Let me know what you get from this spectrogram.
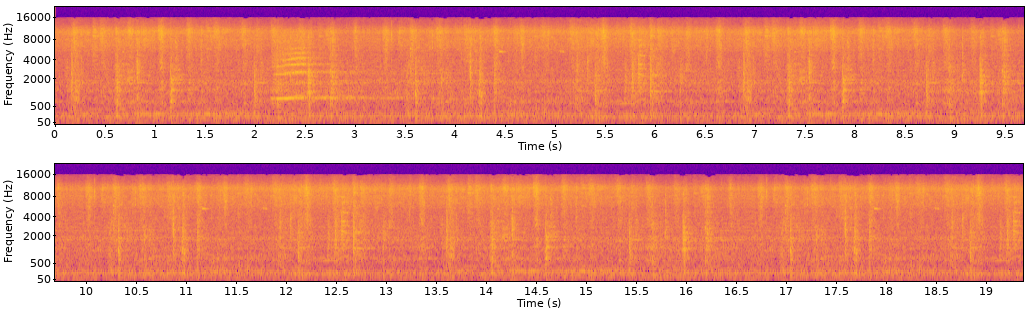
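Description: A train's carriages running past: a steady rumble with the wheels clicking over rail joints. A brief high tone sounds about two seconds in.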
